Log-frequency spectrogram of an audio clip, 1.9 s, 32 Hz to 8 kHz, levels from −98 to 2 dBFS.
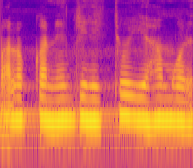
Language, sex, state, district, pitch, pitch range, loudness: Chakma, female, Tripura, Dhalai, 160 Hz, 155-165 Hz, -14 LUFS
